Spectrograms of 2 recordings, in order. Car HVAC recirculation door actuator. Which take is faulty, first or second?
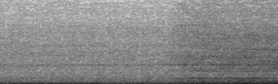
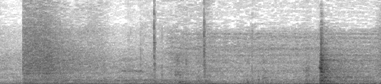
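second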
